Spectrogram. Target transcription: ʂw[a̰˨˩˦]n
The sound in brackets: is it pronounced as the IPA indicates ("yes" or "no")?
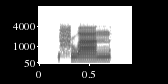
no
